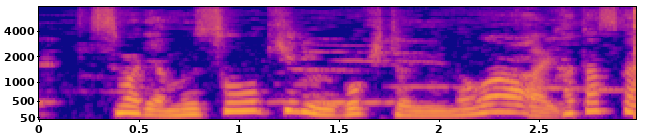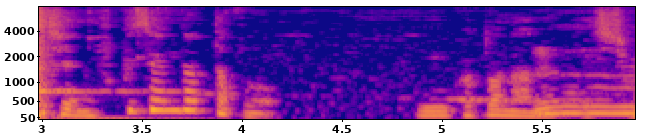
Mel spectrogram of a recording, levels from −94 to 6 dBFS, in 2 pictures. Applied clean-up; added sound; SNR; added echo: classical method Wiener filter.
